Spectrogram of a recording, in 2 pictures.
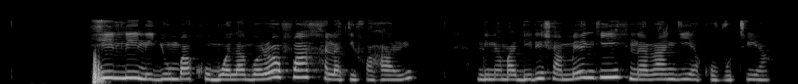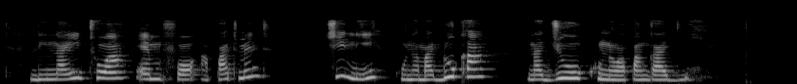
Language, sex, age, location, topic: Swahili, female, 25-35, Nairobi, finance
